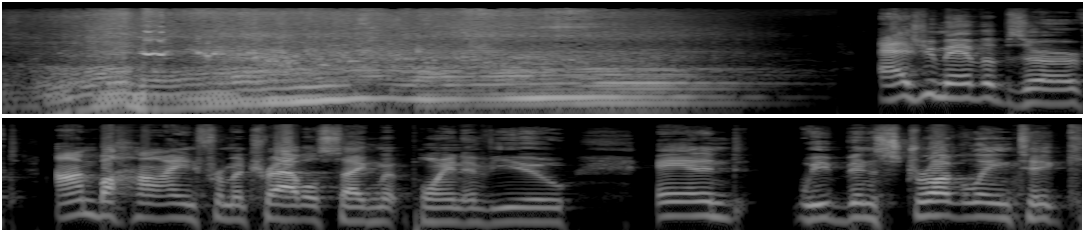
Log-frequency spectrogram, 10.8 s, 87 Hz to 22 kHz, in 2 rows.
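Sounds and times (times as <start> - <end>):
car tires squealing: 0.2 - 3.7
speech: 4.5 - 10.7.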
